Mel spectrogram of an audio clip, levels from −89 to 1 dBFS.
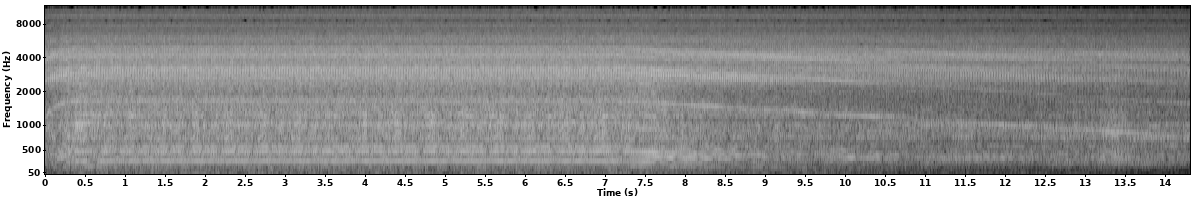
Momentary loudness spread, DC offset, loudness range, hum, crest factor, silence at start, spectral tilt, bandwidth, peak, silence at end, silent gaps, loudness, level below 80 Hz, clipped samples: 8 LU; under 0.1%; 6 LU; none; 16 dB; 0 s; 0 dB/octave; 12 kHz; -4 dBFS; 0 s; none; -18 LUFS; -56 dBFS; under 0.1%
